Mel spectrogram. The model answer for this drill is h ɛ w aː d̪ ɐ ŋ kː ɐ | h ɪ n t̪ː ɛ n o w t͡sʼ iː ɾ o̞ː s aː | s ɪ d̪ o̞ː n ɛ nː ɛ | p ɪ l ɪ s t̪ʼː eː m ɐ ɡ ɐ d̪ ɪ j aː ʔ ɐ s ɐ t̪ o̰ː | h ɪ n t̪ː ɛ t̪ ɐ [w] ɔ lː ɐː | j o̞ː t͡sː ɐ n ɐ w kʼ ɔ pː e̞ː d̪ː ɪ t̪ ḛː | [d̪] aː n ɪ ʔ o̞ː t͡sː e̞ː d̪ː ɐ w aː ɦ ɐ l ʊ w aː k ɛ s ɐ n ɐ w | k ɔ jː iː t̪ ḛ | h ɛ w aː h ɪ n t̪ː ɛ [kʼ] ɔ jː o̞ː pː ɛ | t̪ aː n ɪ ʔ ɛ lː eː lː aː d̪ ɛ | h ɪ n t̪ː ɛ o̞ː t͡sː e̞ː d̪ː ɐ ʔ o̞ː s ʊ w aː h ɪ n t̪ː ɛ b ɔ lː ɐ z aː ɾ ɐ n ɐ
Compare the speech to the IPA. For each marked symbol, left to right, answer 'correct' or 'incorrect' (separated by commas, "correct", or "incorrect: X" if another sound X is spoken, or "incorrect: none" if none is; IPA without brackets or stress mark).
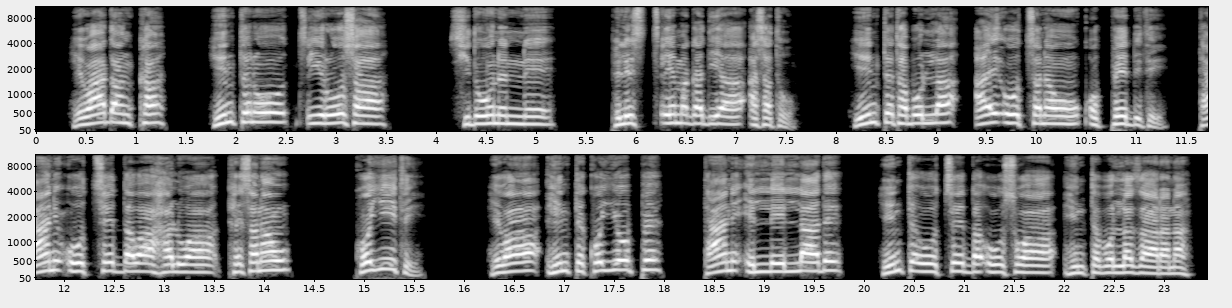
incorrect: b, incorrect: t̪, incorrect: k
